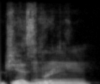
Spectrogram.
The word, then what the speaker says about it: Geesbreght: Jezbre."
